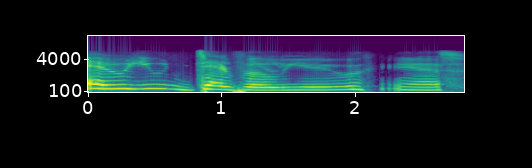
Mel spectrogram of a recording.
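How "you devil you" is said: put-on British accent. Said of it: "Fifty Shocking British Insults".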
